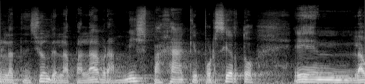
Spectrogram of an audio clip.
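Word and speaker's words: מִשְׁפָּחָה: La palabra es mishpachá.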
